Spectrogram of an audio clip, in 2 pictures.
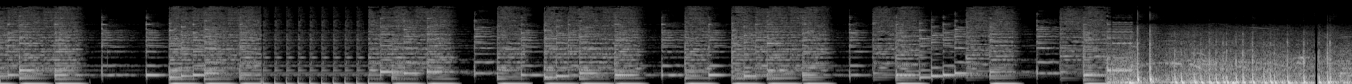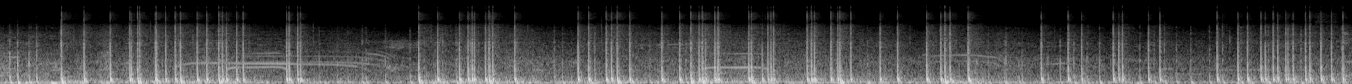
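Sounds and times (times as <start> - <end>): spectators' voices: 3.7 - 27.0
fireworks bangs and crackles: 11.0 - 27.0.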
